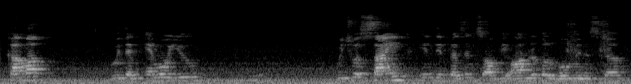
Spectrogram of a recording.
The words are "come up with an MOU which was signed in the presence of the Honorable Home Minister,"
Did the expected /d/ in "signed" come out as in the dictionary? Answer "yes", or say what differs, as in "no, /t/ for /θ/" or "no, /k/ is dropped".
yes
